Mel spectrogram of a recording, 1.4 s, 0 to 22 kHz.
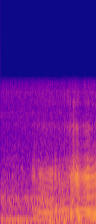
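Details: Loud, rattling snore building in strength from a 12-year-old Shih Tzu who has snored since she was a puppy; snoring.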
